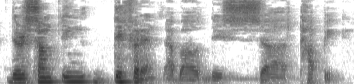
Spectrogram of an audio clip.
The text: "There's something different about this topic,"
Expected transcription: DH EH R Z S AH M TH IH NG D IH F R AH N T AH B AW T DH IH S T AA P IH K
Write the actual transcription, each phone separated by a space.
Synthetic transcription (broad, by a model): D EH R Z S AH M T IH NG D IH F R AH N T AH B AW T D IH S T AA P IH K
